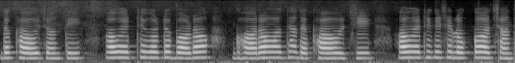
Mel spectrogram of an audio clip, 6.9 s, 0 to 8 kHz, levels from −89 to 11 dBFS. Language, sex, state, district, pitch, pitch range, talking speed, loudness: Odia, female, Odisha, Nuapada, 255 Hz, 245-270 Hz, 120 wpm, -16 LUFS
